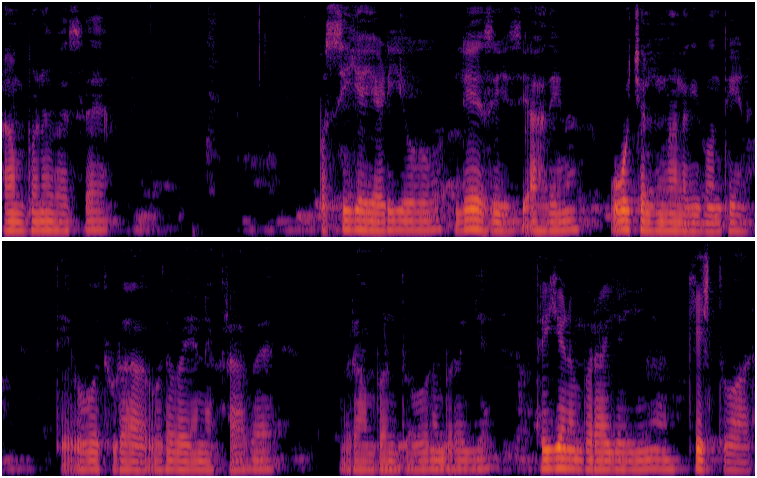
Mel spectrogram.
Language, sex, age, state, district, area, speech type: Dogri, male, 18-30, Jammu and Kashmir, Udhampur, rural, spontaneous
